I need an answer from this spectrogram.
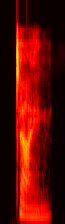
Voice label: "tine", Indian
